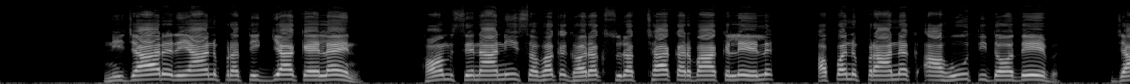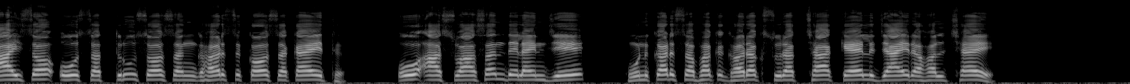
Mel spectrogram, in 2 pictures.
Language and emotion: Maithili, neutral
